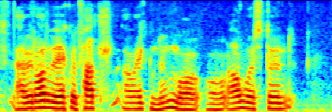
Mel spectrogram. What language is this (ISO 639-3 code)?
isl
